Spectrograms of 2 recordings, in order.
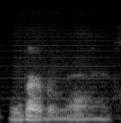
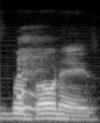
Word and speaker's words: Bourbonnais: It's over by Bourbonnais and Bourbon mayonnaise. bourbon mayonnaise. The mayonnaise? It's Bourbonnais, but it's spelled like a bourbon.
